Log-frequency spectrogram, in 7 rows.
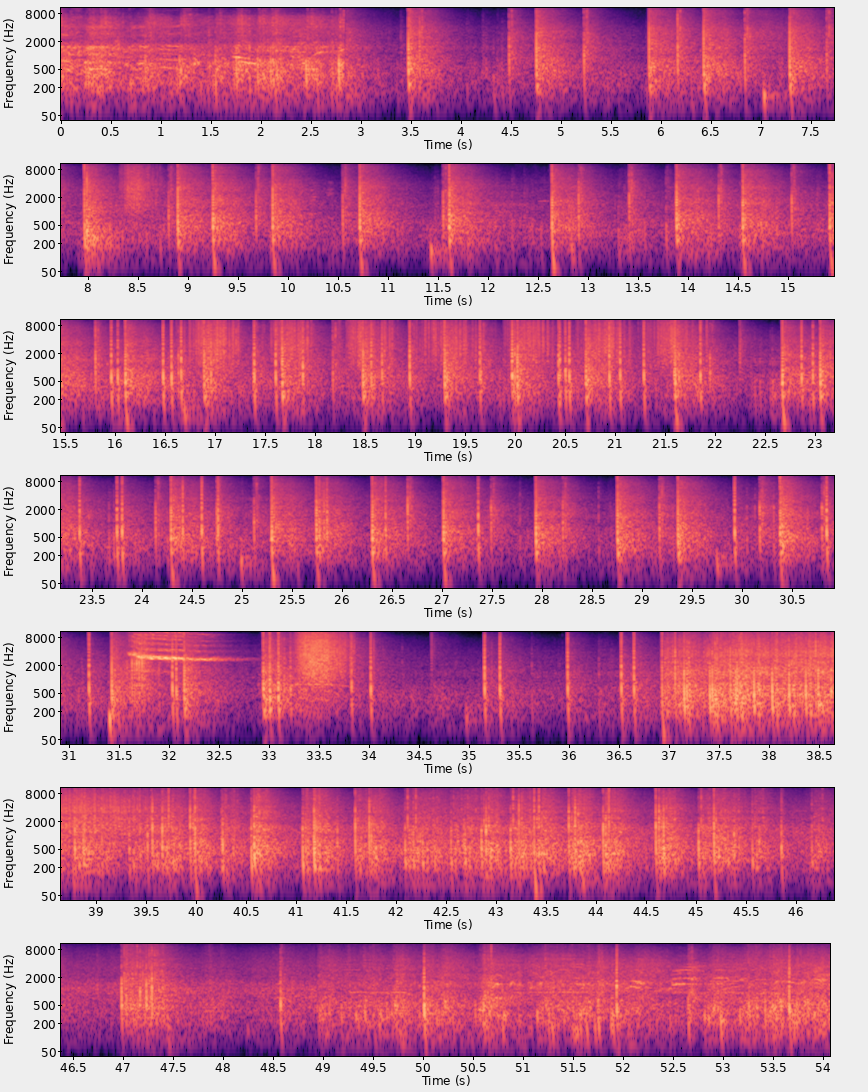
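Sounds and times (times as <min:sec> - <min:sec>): fireworks cracking and popping: 0:00.0 - 0:54.0
falling firework whistle: 0:31.5 - 0:33.9.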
